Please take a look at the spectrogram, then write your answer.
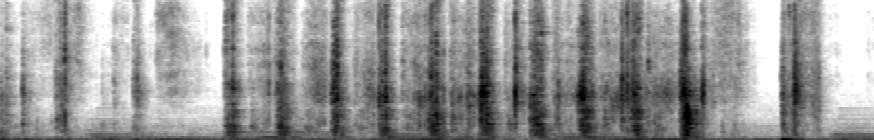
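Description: Scissors cutting fabric along a round neckline, a quick series of crisp rasping snips and rubbing strokes, close and fairly loud with no talking.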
